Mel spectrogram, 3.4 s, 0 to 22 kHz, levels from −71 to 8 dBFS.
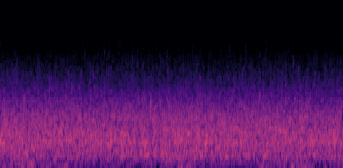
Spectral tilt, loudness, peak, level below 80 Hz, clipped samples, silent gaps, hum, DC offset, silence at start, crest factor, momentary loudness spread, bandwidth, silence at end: -5 dB/octave; -30 LUFS; -16 dBFS; -52 dBFS; under 0.1%; none; none; under 0.1%; 0 s; 14 dB; 1 LU; 16.5 kHz; 0 s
